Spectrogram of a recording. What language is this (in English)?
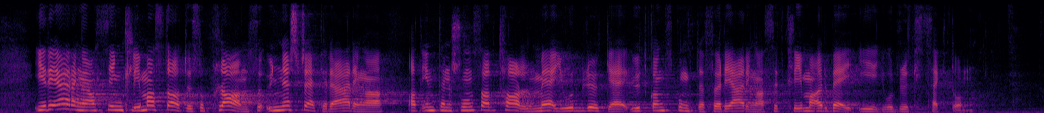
Norwegian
